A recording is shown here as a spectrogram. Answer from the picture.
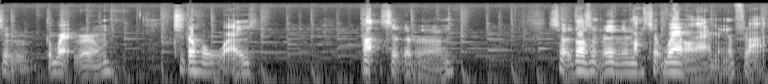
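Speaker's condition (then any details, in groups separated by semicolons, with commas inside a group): Cerebral palsy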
